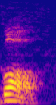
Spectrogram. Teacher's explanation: গ বললে হচ্ছে কম বের হয় বাতাস, এই জন্য অল্প প্রাণ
